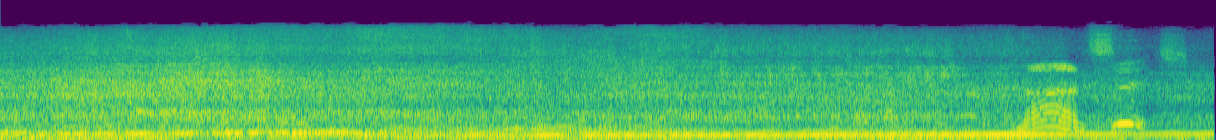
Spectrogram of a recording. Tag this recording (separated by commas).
Speech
